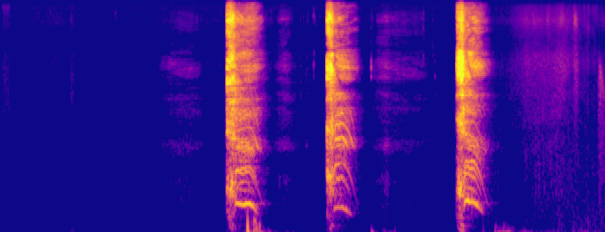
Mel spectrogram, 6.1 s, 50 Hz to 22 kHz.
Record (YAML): three_cough_length: 6.1 s
three_cough_amplitude: 12152
three_cough_signal_mean_std_ratio: 0.33
survey_phase: beta (2021-08-13 to 2022-03-07)
age: 18-44
gender: Female
wearing_mask: 'No'
symptom_none: true
smoker_status: Never smoked
respiratory_condition_asthma: false
respiratory_condition_other: false
recruitment_source: REACT
submission_delay: 1 day
covid_test_result: Negative
covid_test_method: RT-qPCR
influenza_a_test_result: Negative
influenza_b_test_result: Negative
